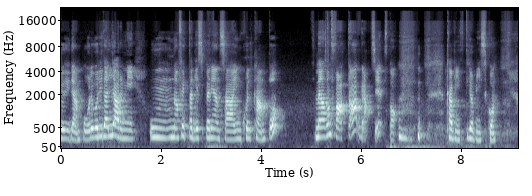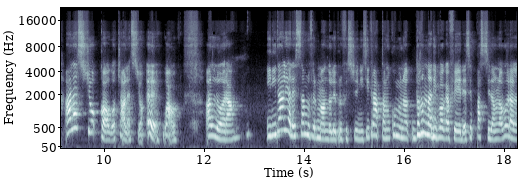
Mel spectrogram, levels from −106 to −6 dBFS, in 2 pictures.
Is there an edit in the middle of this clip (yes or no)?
yes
